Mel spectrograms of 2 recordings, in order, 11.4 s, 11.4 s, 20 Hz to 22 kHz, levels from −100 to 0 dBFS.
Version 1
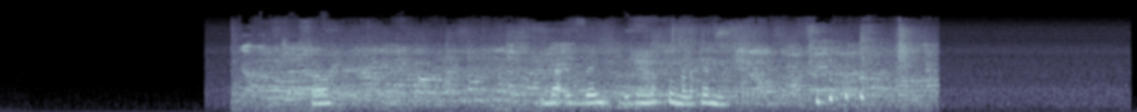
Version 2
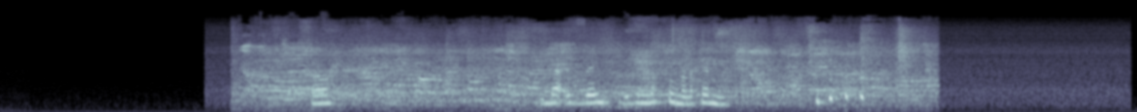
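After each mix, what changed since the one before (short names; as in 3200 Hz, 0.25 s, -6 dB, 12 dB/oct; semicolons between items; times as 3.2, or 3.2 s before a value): background: add low shelf 170 Hz -5.5 dB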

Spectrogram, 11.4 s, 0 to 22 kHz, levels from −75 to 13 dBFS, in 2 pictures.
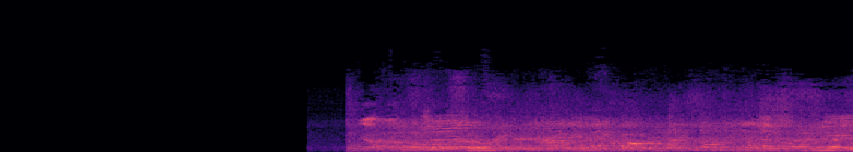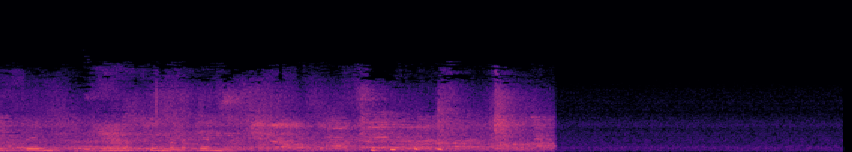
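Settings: speech: add HPF 200 Hz 12 dB/oct; background +6.5 dB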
